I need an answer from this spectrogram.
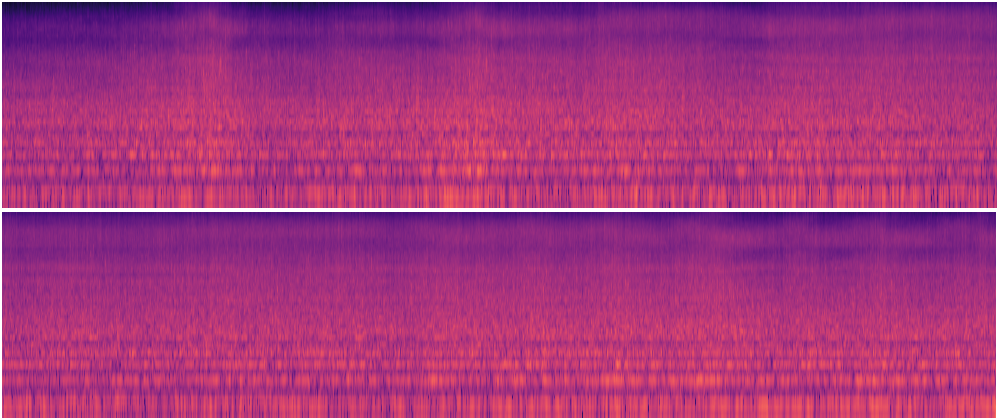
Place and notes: Vyskov, Czechia - whirl
whirl from place where the upper lake streams to the lower lake of the sedimentation pool.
